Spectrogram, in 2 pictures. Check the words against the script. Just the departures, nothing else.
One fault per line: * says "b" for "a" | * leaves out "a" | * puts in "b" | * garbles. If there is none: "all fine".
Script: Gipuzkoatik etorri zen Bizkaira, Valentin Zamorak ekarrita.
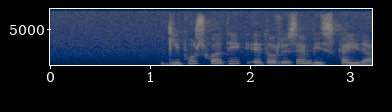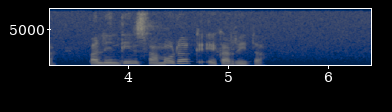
all fine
